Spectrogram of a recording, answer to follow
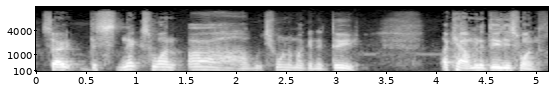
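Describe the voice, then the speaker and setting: A man who is a nervous spoken word poet at an online open mic, speaking in a slightly husky voice. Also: mid-range voice, normal speed. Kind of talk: spoken word poetry and casual chat between poems. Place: online virtual open mic over video call.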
